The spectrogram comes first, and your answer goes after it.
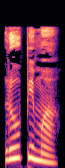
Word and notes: ರೂಪಿಮಾ: rūp'mā

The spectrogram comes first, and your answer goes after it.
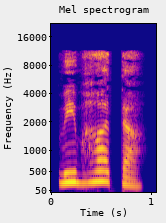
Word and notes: ವಿಭೂತಿ: Kannada

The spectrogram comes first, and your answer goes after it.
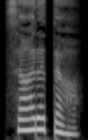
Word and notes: ಸಾರತಃ: sāratah

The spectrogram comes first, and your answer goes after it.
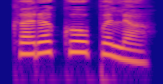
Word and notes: ಕರಕೋಪಲ: karakōpala

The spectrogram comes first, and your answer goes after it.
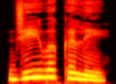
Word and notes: ಜೀವಕಾಲ: jīva kāla

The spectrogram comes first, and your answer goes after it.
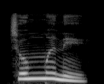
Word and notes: ಛಮ್ಮನೆ: chammane

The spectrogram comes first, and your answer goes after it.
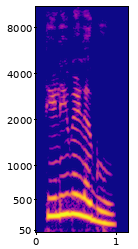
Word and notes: ತಿಳಿವಳಿಕೆ: tiḷivaḷike

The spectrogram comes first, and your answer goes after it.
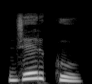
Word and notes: ಜೆರ್ಕು: jerku

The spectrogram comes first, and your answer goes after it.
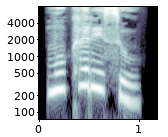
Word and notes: ಮುಖರಿಸು: mukharisu

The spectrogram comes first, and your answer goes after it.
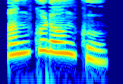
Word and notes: ಅಂಕುಡೊಂಕು: aŋkuḍoŋku

